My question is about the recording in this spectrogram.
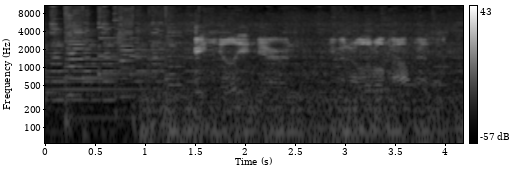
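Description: Celtic fiddle music stops about a second in, giving way to the steady low rumble of a car driving on a highway, heard from inside the cabin, with some talking over it.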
